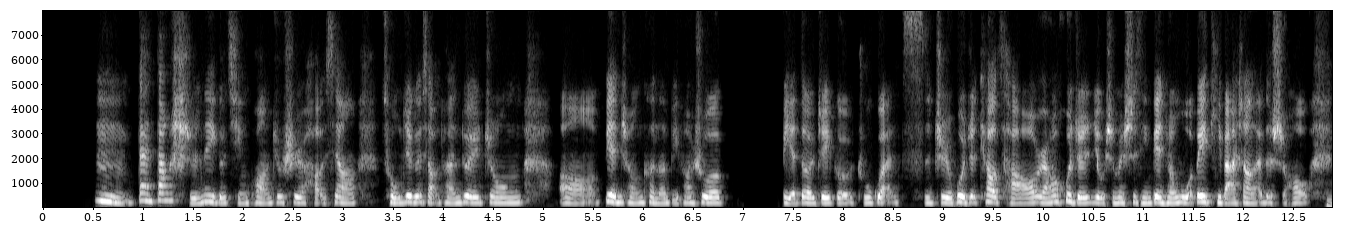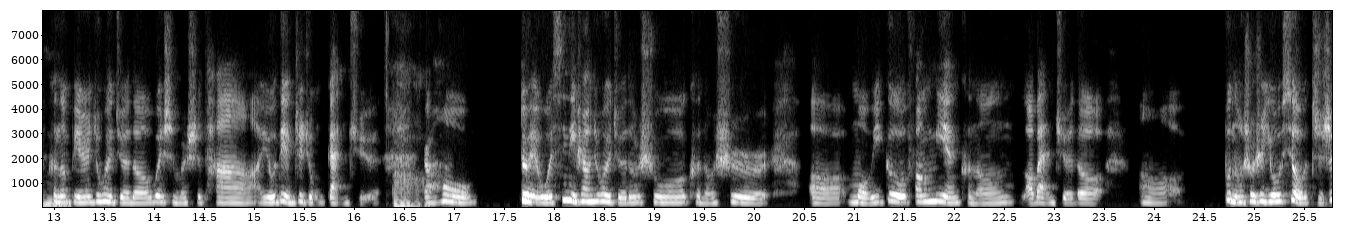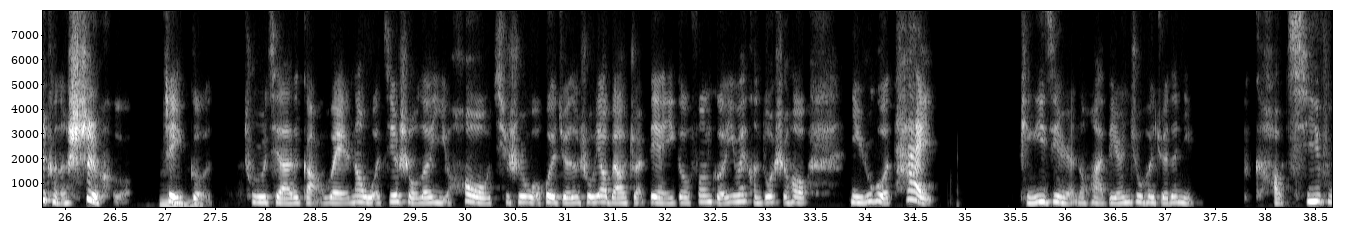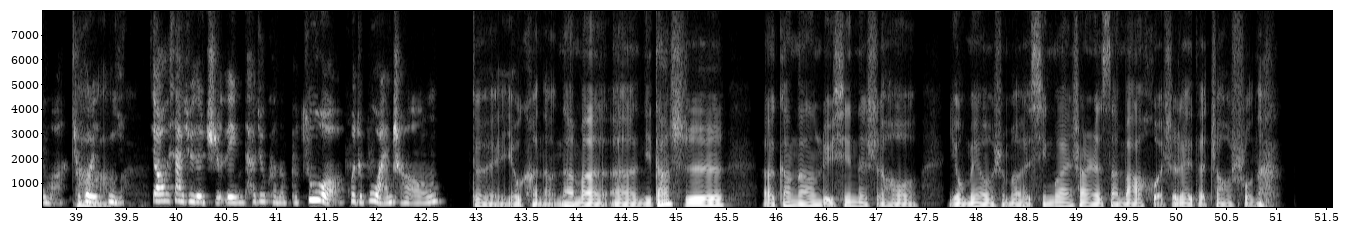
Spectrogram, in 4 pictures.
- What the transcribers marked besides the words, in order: other background noise; "好欺负" said as "考欺负"; laughing while speaking: "呢？"
- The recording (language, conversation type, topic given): Chinese, podcast, 受伤后你如何处理心理上的挫败感？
